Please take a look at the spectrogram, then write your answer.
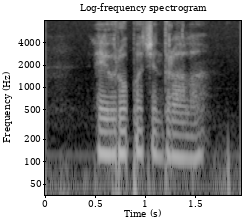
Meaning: Central Europe (a geographic region in the center of Europe, usually including Austria, Switzerland, the Czech Republic, Hungary, Poland, Slovakia, Slovenia, Croatia and Germany)
- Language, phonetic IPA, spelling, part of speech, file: Romanian, [e.uˈɾo.pa.t͡ʃenˌtɾa.lə], Europa Centrală, proper noun, Ro-Europa Centrală.ogg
